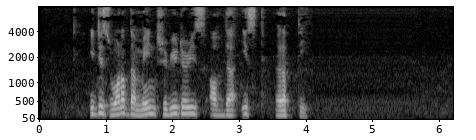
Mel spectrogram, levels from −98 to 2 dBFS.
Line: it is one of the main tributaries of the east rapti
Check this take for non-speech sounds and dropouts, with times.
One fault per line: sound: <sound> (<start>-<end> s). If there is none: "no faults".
no faults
